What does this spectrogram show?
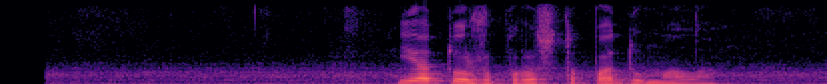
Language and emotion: Russian, neutral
